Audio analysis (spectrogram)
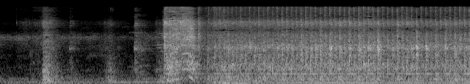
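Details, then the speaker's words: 1987 Daihatsu Taft GT Jeep diesel engine just rebuilt, new oil, air and fuel filters, glow plugs checked, first start while warming up and checking for oil leaks: brief cranking, then an even, steady idle with no knocks or misses; normal start and idle. "ya untuk Awali kini untuk awal hidupnya seperti ini sambil kita panas sih dan kita pantau kita Cek kebocoran Dek remesan oli"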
